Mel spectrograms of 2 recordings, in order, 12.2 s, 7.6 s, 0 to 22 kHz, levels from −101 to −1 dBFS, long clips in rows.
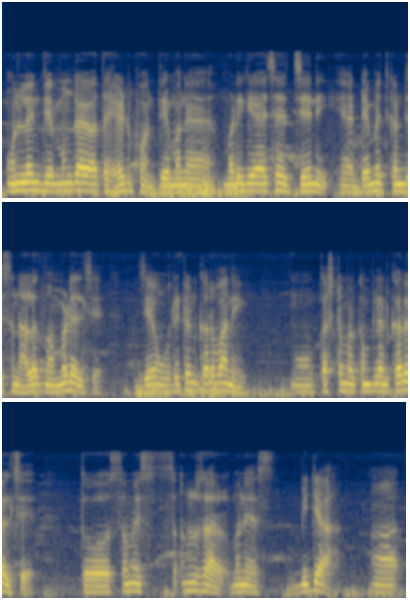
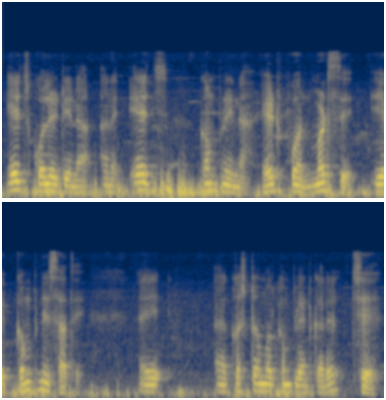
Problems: background conversations at intervals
